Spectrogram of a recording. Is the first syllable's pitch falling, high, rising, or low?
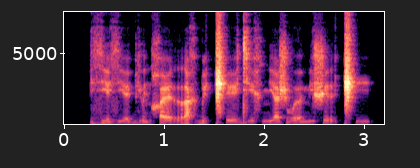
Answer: falling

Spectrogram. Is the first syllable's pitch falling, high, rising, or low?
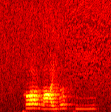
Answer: high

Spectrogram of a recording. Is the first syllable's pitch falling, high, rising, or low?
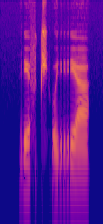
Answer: rising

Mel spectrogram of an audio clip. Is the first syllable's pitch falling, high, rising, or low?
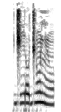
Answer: low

